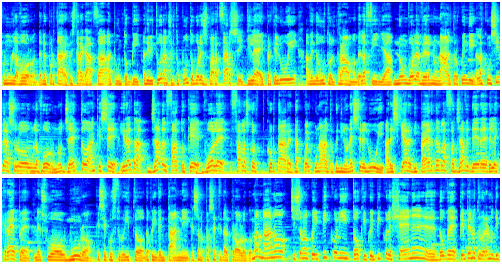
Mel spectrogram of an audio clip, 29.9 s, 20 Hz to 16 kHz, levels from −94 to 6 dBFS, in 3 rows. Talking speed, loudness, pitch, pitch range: 195 wpm, -20 LUFS, 150 Hz, 125-170 Hz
